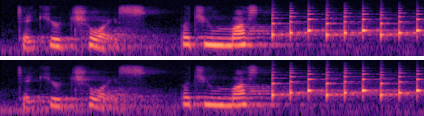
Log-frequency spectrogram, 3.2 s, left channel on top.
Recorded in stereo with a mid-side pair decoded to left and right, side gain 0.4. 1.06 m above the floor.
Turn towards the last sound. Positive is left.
turn(degrees=5)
